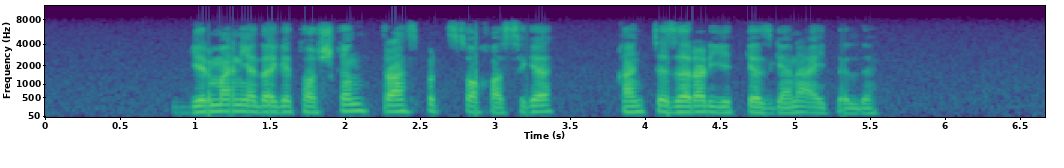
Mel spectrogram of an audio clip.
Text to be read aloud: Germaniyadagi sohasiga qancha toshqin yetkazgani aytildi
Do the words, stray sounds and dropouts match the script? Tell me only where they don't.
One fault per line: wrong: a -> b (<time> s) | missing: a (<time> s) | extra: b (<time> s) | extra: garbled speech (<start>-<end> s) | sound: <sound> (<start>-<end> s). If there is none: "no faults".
extra: toshqin transport (1.7 s)
wrong: toshqin -> zarar (4.2 s)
